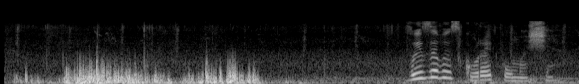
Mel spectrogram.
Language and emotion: Russian, neutral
